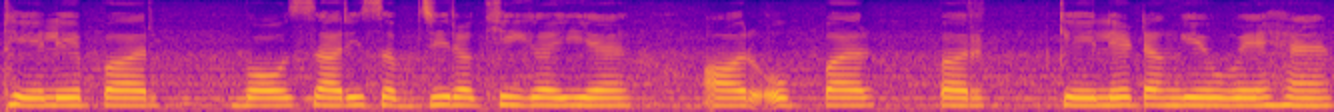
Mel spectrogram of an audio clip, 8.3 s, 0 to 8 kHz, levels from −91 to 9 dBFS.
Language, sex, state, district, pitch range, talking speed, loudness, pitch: Hindi, female, Chhattisgarh, Raipur, 195-205 Hz, 110 wpm, -12 LUFS, 200 Hz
